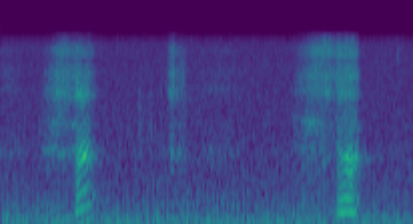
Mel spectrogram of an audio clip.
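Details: Snoring: two noisy, rasping breaths about three seconds apart, each ending in a squeaky rising tone, over quiet room noise.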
